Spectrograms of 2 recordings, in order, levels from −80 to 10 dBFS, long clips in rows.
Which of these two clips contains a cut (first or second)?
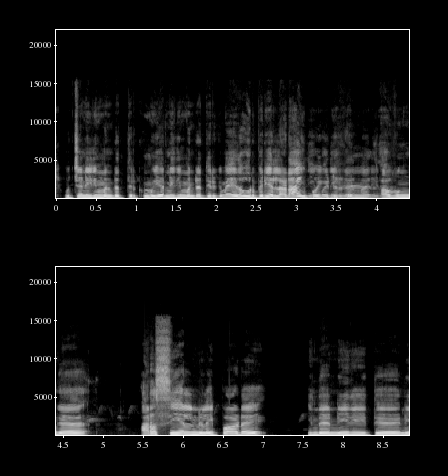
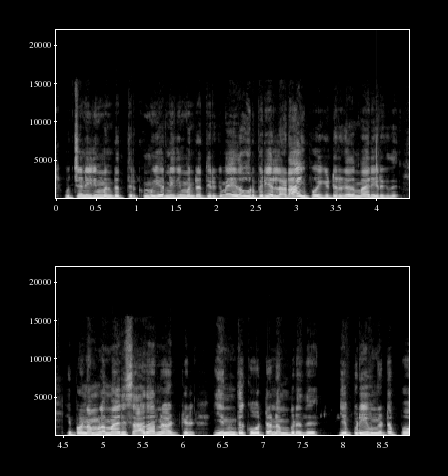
first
